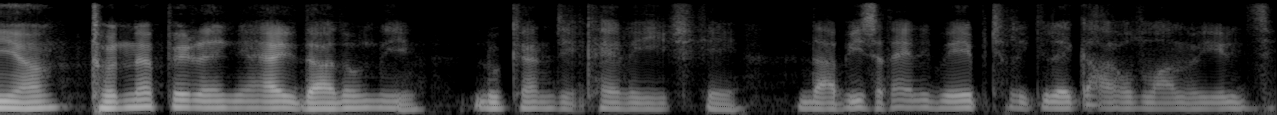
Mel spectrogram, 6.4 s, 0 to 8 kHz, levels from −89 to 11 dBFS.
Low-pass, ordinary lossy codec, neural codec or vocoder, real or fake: 7.2 kHz; none; codec, 16 kHz in and 24 kHz out, 0.4 kbps, LongCat-Audio-Codec, four codebook decoder; fake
